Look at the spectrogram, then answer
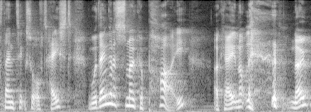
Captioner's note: laughing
